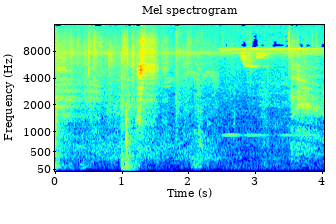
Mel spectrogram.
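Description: Faint outdoor background with a single short, soft knock about a second in.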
